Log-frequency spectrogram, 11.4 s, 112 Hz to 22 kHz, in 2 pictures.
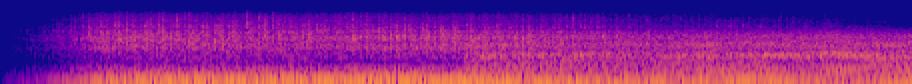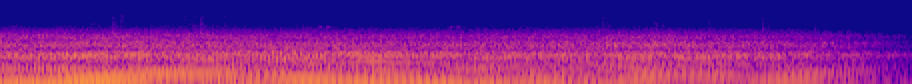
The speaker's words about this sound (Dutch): En deze keer, zoals u waarschijnlijk het geluid herkende, zullen we het hebben over een vliegtuig. En voor de kenners, u hoorde een vliegtuig Nor Atlas of Nor 2501.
